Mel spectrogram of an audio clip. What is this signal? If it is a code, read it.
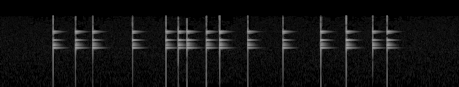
Irregular taps on glass. There is no code.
